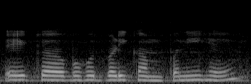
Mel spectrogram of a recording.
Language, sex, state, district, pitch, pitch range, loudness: Hindi, female, Uttar Pradesh, Jalaun, 200 Hz, 195-205 Hz, -30 LUFS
